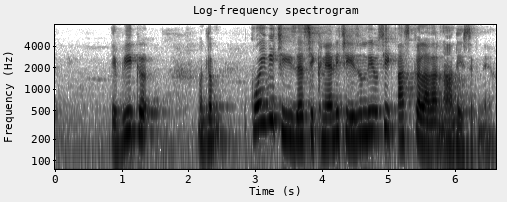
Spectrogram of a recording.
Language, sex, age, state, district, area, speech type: Dogri, female, 45-60, Jammu and Kashmir, Jammu, urban, spontaneous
